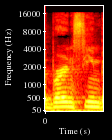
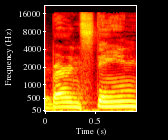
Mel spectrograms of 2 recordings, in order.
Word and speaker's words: Berenstain: Well, do you know it's actually the Berenstain Bears? – Berenstain Bears? – Yeah, it's spelled Berenstain Bears. – Berenstain. – Berenstain. – Huh. – Not E-I-N, A-I-N.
